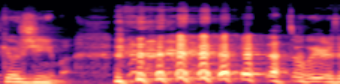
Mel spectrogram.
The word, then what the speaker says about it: Kojima: Listen, it's Kojima. That's what we were saying apparently. Listen, it's Kojima. Yep. oh, for like why it's so weird. Yeah, Right, why right, is right. it It's Kojima.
